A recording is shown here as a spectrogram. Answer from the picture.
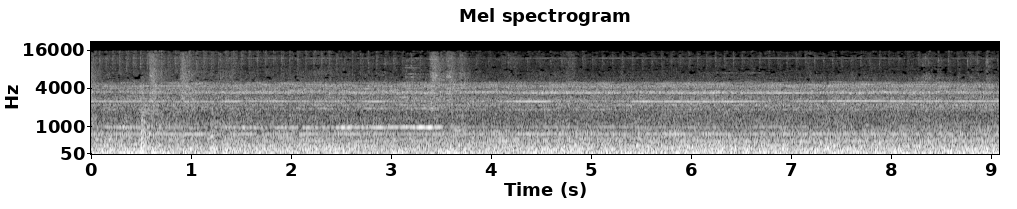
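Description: MTR East Rail Line electric multiple-unit train running through the station without stopping: a steady rumble, with thin whining tones over it.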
